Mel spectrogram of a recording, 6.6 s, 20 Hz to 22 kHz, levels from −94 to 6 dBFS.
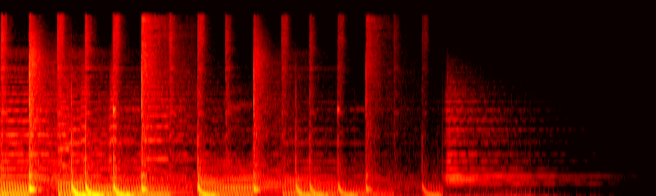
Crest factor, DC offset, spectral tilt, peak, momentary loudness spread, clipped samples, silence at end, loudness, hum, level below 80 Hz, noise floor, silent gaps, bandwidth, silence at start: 20 dB; under 0.1%; -5.5 dB/octave; -12 dBFS; 22 LU; under 0.1%; 1.8 s; -33 LUFS; none; -36 dBFS; -87 dBFS; none; 16 kHz; 0 s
